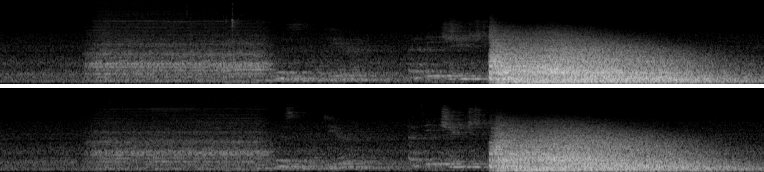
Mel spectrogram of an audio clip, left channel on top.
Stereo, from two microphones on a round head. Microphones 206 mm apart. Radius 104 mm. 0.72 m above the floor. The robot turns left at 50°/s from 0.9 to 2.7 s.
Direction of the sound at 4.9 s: 65° left (ahead or behind).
